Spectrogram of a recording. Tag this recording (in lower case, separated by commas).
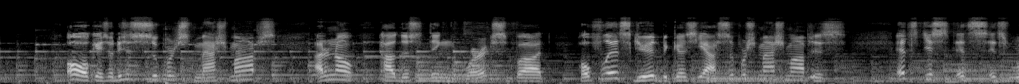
speech, music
